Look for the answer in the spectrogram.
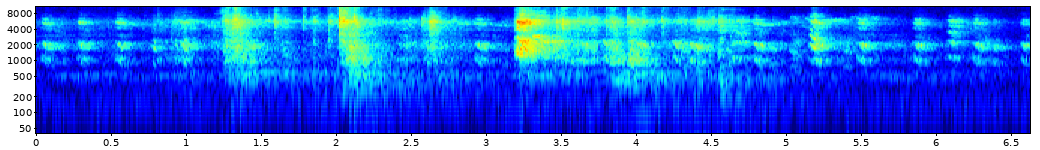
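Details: Eurasian eagle-owls at a nest webcam in Germany on 27 March 2024 during the feeding of chicks. A series of short, raspy, harmonic calls repeats roughly every half second, with several louder, harsher bursts in the middle.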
